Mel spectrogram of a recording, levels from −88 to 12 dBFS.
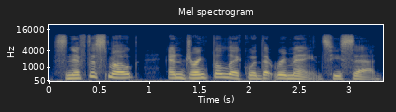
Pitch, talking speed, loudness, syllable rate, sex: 180 Hz, 195 wpm, -18 LUFS, 4.7 syllables/s, female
